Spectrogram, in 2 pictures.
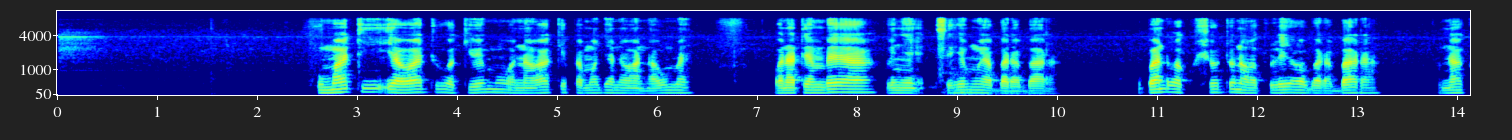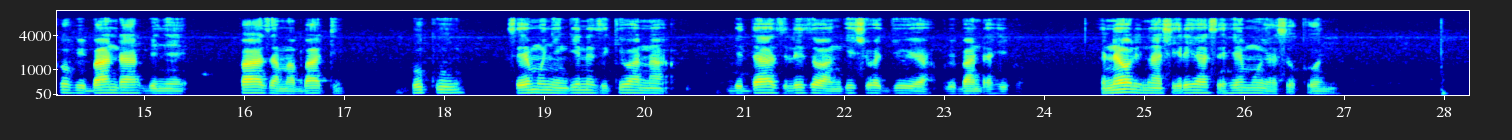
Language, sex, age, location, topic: Swahili, male, 18-24, Mombasa, finance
